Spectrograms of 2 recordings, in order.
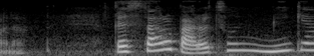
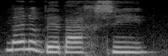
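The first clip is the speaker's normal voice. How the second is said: higher, fast apology called out; pleading aloud; 10 semitones higher than usual. Acted. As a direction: beg forgiveness in a rush. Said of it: "بلند بهشون گفت".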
